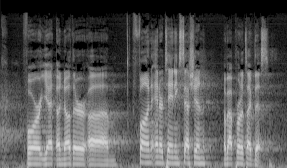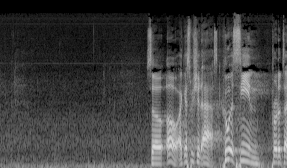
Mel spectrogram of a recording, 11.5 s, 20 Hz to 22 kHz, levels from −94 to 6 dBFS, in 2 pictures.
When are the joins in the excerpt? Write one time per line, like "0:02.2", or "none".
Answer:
none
